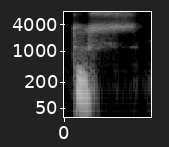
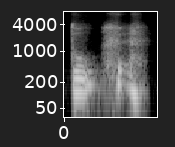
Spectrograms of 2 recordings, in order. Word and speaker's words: tous: parle espagnol douce ici on va prononcer tous pas tout tous les deux toutes les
